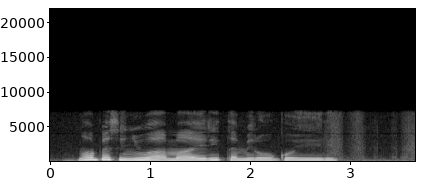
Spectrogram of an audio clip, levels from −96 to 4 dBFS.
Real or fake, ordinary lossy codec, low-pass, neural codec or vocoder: real; none; 7.2 kHz; none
